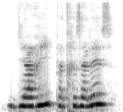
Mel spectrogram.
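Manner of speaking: usual speaking voice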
